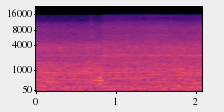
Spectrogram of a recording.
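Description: Steady noise of a steel fabrication workshop: a continuous even hiss with a faint hum underneath.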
